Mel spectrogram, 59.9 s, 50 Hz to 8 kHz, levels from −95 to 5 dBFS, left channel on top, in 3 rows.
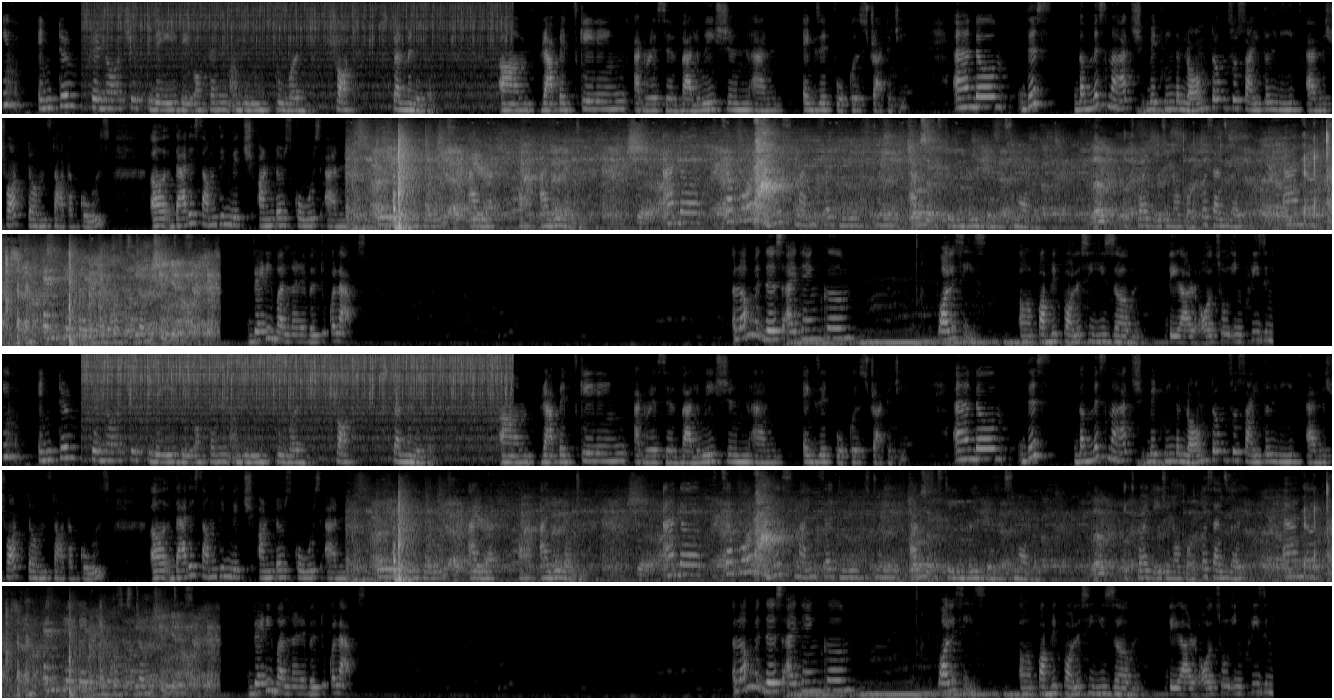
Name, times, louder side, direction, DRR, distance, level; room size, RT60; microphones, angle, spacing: voice 1, 0.0-5.4 5.9-11.7 12.0-13.6 13.9-15.7 16.1-25.2 25.5-26.7 26.9-28.8 29.2-29.5 29.8-35.6 36.2-36.4 36.7-39.8 40.2-43.2 43.6-45.4 50.8-59.0, left 2 dB, 25° left, 1.3 m, -51 dB
Water tap faucet / Sink (filling or washing), 1.2-7.7, right 11 dB, 55° right, 3.3 m, -47 dB
sound 1, 25.1-43.2, left 8 dB, 80° left, 0.5 m, -45 dB
head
